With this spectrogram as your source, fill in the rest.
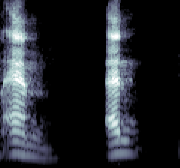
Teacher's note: keluar lewat rongga hidung dan suaranya itu tipis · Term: huruf ghunnah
